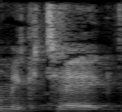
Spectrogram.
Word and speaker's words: McTague: Today I am joined by a new friend who I connected with via Twitter, Darrell McTague.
